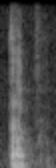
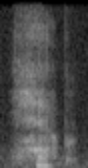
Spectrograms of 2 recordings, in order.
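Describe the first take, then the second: First: The word is said with a reduced vowel. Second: The word is said with a full vowel. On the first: "弱い時は" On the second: "強い時"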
